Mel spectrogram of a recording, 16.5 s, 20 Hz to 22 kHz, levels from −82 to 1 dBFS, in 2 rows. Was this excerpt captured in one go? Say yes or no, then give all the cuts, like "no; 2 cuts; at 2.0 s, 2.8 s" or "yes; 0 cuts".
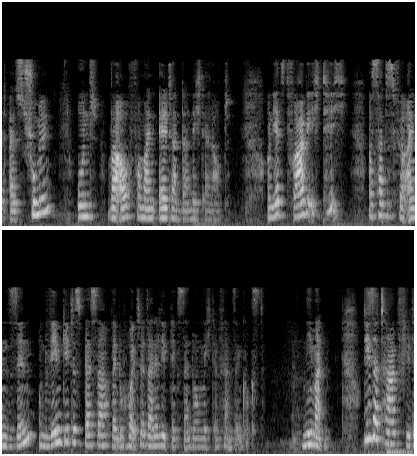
no; 2 cuts; at 8.9 s, 15.4 s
